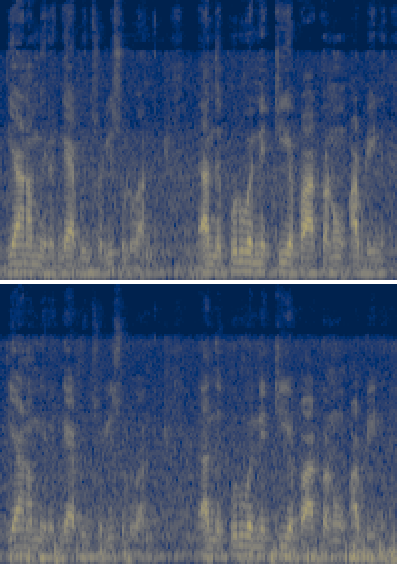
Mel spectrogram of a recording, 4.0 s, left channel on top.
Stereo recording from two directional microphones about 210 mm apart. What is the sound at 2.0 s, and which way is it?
Speech, 15° left (ahead or behind).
